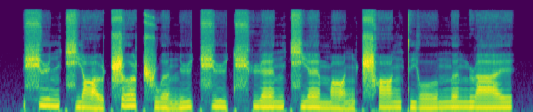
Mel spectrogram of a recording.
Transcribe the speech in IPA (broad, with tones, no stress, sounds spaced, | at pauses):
ɕ y˥˩ n t͡ɕ j ɑ̰˨˩ ʊ̯ ʈ͡ʂ ɤ˥ ʈ͡ʂ w ə̰˨˩ n y˥˧ t͡ɕ y˥˩ t͡ɕʰ ɥ ɛ˥ n t͡ɕ j ɛ˥˩ m ɑ̰˨˩ ŋ ʈ͡ʂʰ ɑ˥ ŋ t̪ j o˧˥ ʊ̯ n̪ ə˥ n ɻ a˥ ɪ̯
